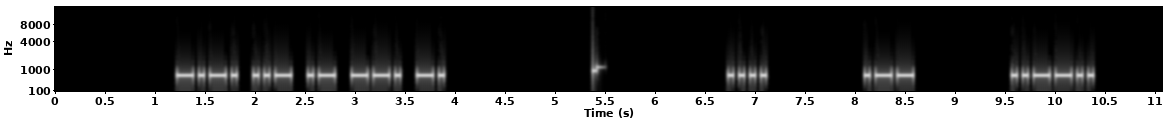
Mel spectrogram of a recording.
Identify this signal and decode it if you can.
Morse code, heard as a keyed tone, about 22 wpm, spaced as for 13 wpm, 700 Hz. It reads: CU AGN HW?
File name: Top 20 QSO Elements - 6x Character Spacing - 22wpm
